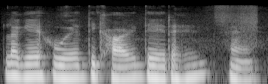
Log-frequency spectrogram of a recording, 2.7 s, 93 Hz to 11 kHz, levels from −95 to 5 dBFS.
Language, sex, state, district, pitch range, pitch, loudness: Hindi, male, Bihar, Patna, 130-145 Hz, 135 Hz, -16 LUFS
